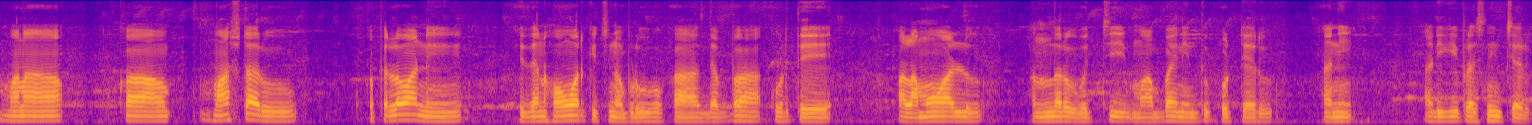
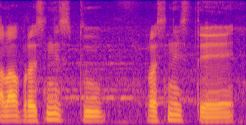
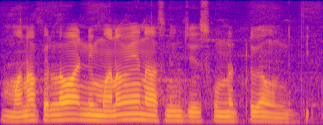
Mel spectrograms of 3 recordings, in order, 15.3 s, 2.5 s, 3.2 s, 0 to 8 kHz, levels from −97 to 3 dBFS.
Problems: constant background noise, background conversations at intervals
